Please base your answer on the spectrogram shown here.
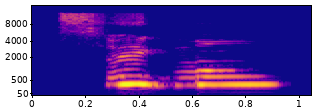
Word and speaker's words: sphygmomanometer: Now the pronunciation for it, even I need to learn the pronunciation of it. It is sphygmomanometer.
